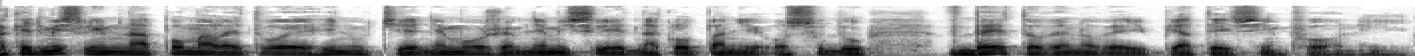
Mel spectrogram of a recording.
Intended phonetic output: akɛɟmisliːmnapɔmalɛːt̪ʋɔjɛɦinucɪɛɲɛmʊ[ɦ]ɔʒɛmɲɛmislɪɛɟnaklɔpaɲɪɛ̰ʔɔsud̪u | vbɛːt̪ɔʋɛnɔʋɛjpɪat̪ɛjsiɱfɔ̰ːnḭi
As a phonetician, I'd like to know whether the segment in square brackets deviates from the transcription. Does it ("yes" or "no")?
yes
